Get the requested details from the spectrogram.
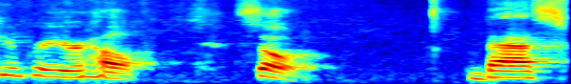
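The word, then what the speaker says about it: Vasse: for your help so bass Felix and that's how Virginia reminded me to pronounce it not boss um is Margaret Rivers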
